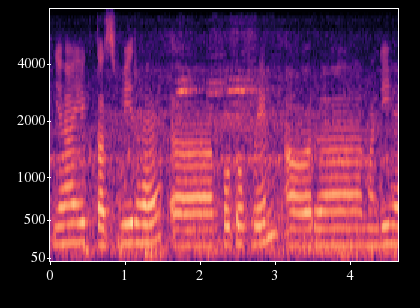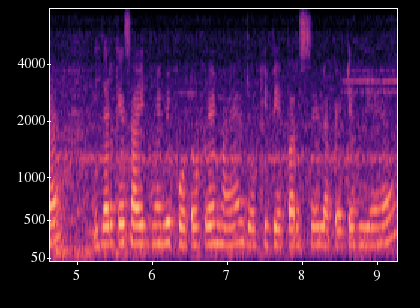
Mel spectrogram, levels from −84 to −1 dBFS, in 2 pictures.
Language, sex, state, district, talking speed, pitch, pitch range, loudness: Hindi, male, Maharashtra, Gondia, 155 wpm, 210 Hz, 200-220 Hz, -18 LUFS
